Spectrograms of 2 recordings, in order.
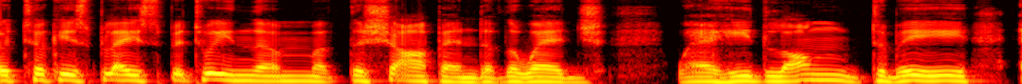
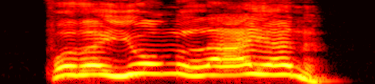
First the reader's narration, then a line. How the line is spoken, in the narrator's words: bellowed Jin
